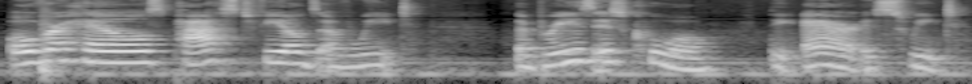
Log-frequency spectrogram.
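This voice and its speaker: A woman teacher reading a rhyming children's picture book aloud in a slow, sing-song way, with lively honks. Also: fairly high pitch. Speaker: family literacy teacher. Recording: echoey room, voice a bit far from mic.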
